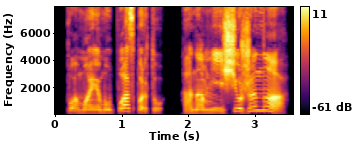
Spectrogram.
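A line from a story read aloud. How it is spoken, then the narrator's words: Through gritted teeth. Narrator (Russian): сказал экс-супруг сквозь зубы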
